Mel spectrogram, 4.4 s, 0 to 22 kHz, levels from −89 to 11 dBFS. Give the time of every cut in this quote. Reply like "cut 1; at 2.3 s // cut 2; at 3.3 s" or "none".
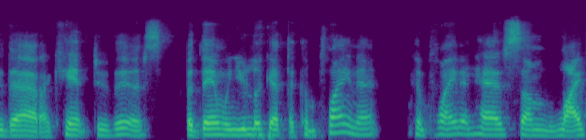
cut 1; at 1.2 s // cut 2; at 2.9 s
